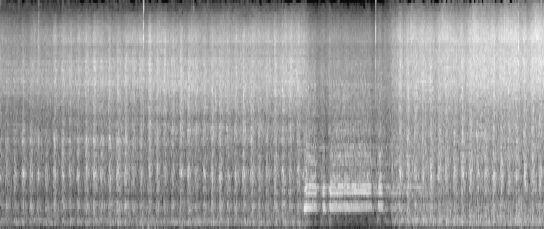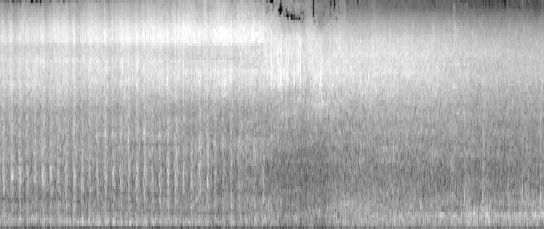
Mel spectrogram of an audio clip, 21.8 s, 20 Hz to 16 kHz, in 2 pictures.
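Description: Steam locomotive No. 620 working toward and past, its exhaust beating in a steady rhythm and growing louder as it nears. About six seconds in it blows its steam whistle for about a second and a half. Near the end the passenger coaches roll past.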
